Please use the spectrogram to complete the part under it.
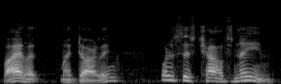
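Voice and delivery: ordinary delivery, nothing marked

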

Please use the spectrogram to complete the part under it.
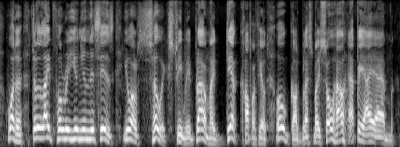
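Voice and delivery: high, effusive gentleman, overjoyed; excitable friend. A narrator's reading. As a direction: gush with happiness at a reunion.

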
